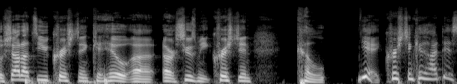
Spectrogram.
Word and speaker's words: Cahill: And also shout out to you, Christian Cahill, Christian Cahill.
